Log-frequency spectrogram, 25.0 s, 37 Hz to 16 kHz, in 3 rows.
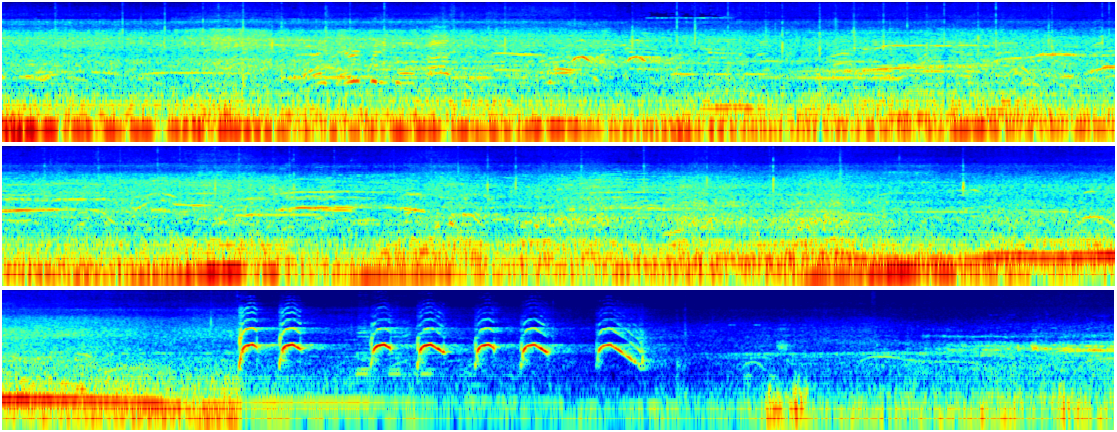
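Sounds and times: bus engine rumble: 0:00.0 - 0:25.0
people shouting and cheering: 0:00.0 - 0:25.0
police siren whoops: 0:01.2 - 0:13.6, 0:14.7 - 0:17.0, 0:18.5 - 0:25.0.

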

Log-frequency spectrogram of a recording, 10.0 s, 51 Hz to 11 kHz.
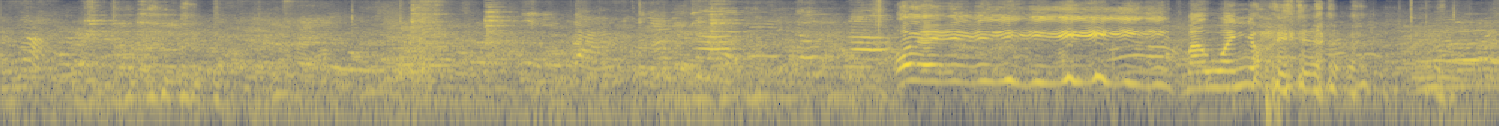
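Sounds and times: adults talking: 0:00.0 - 0:09.9
young child talking: 0:03.6 - 0:06.1.

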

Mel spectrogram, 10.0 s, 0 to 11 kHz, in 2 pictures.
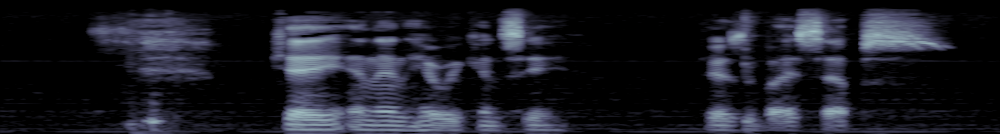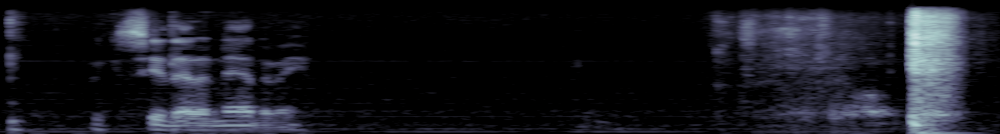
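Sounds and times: man sneezing: 0:09.5 - 0:09.9.

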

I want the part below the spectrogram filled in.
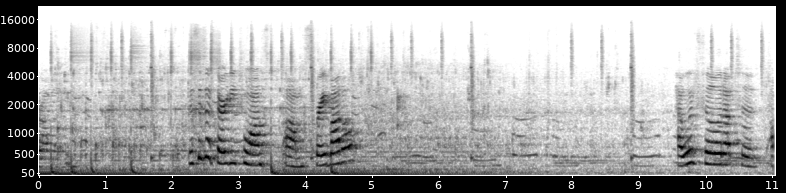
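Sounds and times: water trickling through funnel: 0:00.0 - 0:11.0.

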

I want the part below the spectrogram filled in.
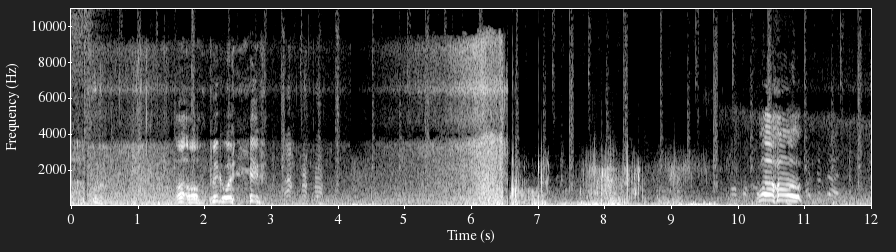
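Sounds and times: ocean wave whitewater rush: 0:00.0 - 0:11.4
muffled underwater sloshing: 0:06.4 - 0:10.4.

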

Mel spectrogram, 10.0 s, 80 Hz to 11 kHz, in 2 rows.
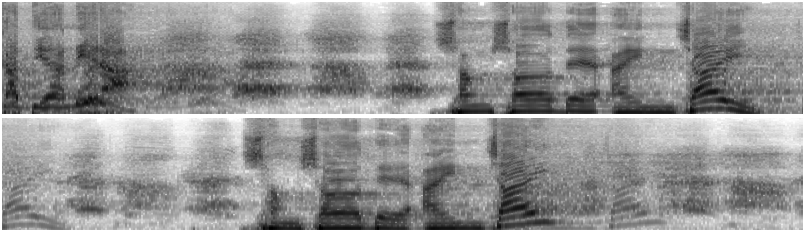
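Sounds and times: man shouting through pa: 0:00.0 - 0:01.0
crowd shouting: 0:00.1 - 0:02.8, 0:04.6 - 0:06.6, 0:08.3 - 0:10.0
crowd hubbub: 0:08.4 - 0:10.0.

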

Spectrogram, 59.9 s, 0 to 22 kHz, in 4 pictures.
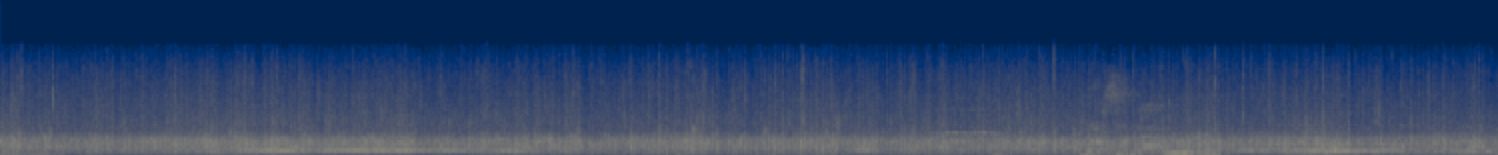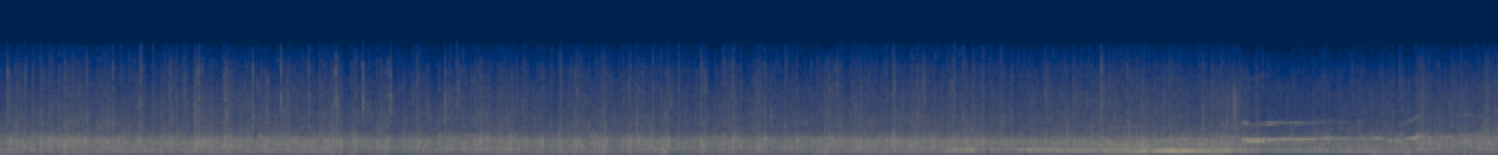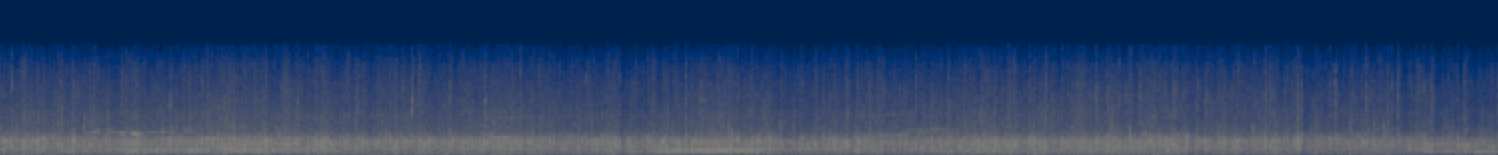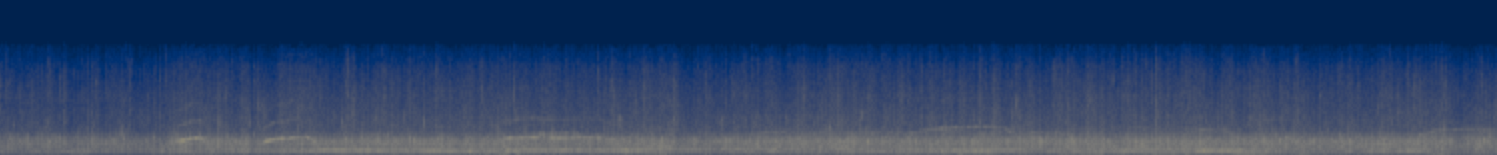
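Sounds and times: crowd cheering and shouting: 0:00.0 - 0:06.0, 0:06.6 - 0:21.9, 0:22.6 - 0:33.8, 0:34.7 - 0:41.3, 0:43.8 - 0:59.9
audience applauding: 0:00.0 - 0:59.9.

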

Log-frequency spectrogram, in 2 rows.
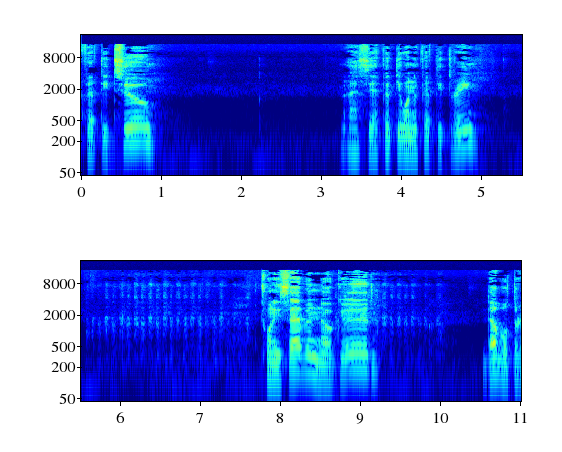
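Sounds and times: coin scratching lottery ticket: 0:05.6 - 0:10.1.

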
